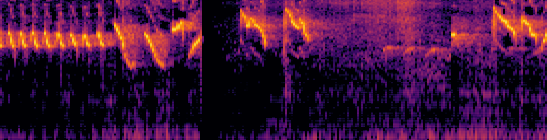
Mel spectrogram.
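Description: A white-eye sings a fast run of about ten thin, high chirps, then twisting, slurred whistles broken by short pauses, over a faint low hum.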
